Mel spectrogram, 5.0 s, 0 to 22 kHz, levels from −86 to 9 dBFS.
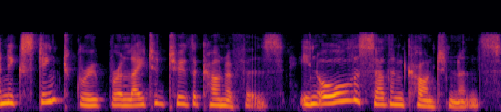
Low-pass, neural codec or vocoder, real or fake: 7.2 kHz; vocoder, 22.05 kHz, 80 mel bands, WaveNeXt; fake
